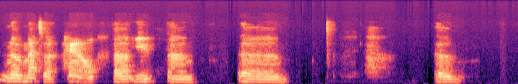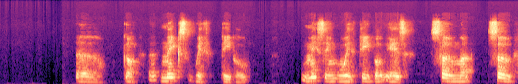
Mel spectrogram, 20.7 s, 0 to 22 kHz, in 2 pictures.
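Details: Adult male, five strokes (2007–2015), cerebral amyloid angiopathy; massive 2013 stroke left him paralyzed and unable to speak for about three months; worse with tiredness or stress, with reading and writing difficulty; aphasia (word-finding difficulty, non-fluent speech).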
